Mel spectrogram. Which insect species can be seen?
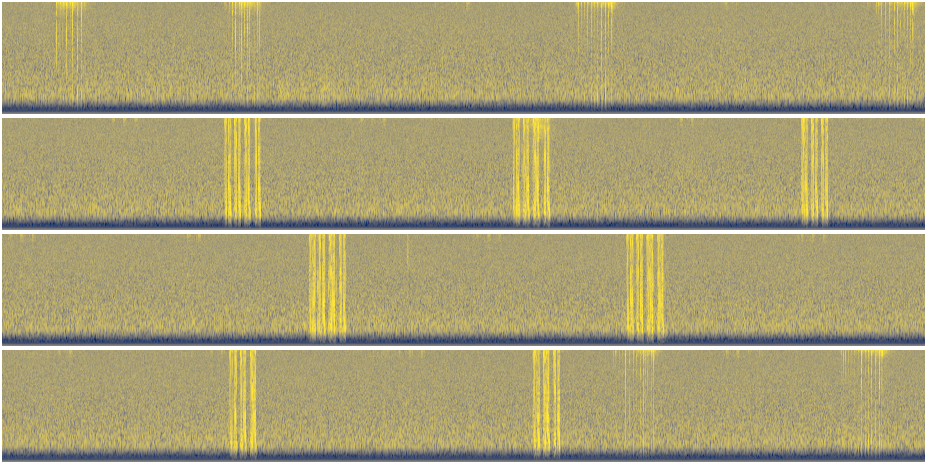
Poecilimon chopardi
